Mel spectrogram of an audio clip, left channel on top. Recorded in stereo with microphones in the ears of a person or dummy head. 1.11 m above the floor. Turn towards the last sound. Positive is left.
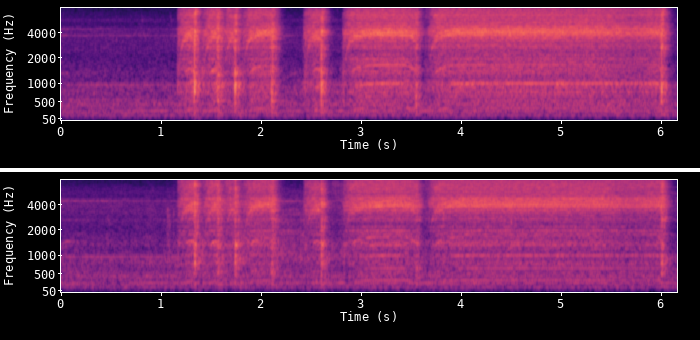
turn(degrees=35)  # may be behind; listen again after turning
